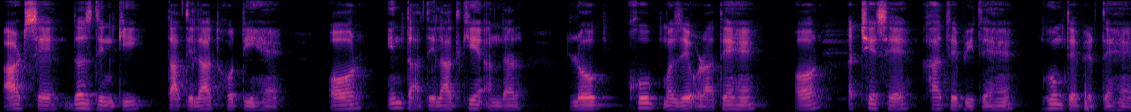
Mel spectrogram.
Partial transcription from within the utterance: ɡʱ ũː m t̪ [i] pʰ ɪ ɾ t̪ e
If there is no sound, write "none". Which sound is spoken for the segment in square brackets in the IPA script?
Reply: e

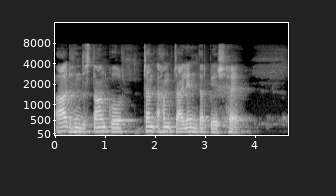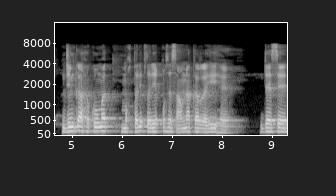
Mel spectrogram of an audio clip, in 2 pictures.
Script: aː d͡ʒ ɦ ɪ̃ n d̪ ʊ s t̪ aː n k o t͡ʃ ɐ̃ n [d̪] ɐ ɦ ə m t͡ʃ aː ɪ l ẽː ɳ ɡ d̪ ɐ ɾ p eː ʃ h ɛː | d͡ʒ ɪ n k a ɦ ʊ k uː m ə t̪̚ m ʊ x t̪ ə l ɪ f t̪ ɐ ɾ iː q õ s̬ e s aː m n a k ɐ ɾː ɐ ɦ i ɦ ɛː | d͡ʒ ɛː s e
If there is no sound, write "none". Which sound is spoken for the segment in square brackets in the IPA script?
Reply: d̪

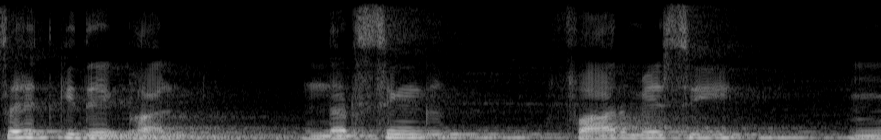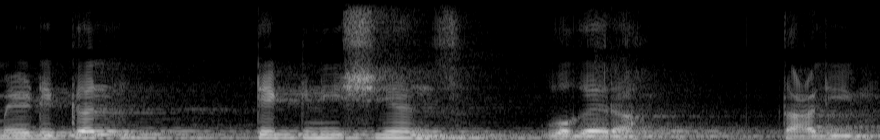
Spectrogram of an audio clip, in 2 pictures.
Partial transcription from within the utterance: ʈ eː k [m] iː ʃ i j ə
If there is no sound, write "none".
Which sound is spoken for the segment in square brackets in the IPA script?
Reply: n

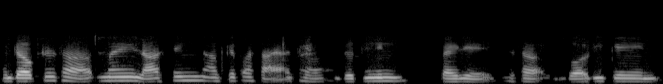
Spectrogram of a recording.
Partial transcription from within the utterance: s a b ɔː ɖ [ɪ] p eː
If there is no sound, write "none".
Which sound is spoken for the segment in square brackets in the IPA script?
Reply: i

